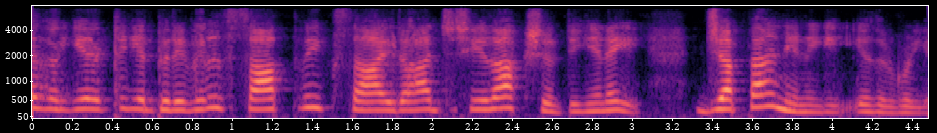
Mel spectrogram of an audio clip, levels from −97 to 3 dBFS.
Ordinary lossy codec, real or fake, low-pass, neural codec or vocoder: none; fake; 7.2 kHz; codec, 16 kHz in and 24 kHz out, 0.6 kbps, FocalCodec, streaming, 4096 codes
